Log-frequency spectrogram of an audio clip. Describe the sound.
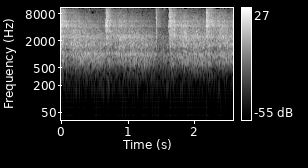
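Video game gunfire: a few short, sharp shot bursts stand out over a dense, constant hiss of game noise.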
